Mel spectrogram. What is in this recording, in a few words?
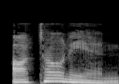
"ottonian", English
